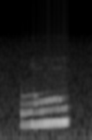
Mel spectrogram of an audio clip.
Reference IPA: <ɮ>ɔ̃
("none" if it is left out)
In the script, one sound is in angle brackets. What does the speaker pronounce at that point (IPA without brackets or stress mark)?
l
